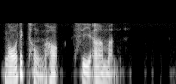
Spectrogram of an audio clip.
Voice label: Cantonese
